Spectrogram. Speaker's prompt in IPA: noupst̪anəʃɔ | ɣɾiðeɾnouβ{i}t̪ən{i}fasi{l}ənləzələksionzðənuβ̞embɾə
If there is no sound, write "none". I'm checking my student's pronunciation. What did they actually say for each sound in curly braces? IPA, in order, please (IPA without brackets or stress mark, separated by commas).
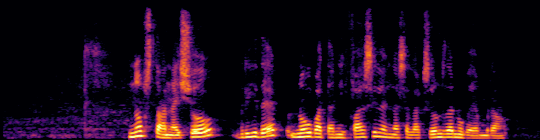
a, i, l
